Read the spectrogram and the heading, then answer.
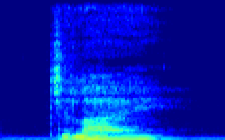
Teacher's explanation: we put the stress on the li, and if we put the stress at the beginning, it would sound like the girl's name, Julie.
